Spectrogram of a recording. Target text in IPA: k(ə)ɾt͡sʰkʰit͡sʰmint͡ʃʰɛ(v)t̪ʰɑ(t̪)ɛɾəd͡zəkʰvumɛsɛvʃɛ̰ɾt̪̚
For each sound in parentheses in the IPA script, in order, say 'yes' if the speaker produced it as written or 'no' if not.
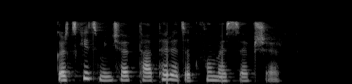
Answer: yes, yes, no

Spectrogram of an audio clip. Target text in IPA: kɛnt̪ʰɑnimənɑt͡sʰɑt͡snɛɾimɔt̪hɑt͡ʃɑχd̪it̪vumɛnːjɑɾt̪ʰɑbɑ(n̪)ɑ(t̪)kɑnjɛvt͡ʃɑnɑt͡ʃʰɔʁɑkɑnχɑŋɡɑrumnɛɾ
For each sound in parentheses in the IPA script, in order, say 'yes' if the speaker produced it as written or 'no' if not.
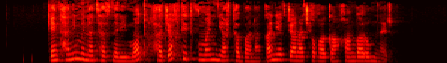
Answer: yes, no

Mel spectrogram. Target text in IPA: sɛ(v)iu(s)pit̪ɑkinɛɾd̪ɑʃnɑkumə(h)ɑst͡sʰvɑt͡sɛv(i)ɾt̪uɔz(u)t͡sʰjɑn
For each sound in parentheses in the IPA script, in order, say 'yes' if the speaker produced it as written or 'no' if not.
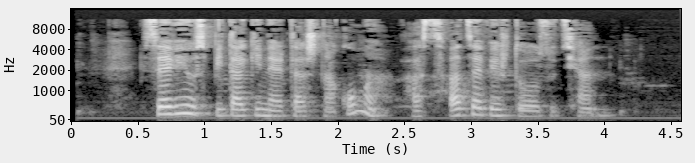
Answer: yes, yes, yes, yes, yes

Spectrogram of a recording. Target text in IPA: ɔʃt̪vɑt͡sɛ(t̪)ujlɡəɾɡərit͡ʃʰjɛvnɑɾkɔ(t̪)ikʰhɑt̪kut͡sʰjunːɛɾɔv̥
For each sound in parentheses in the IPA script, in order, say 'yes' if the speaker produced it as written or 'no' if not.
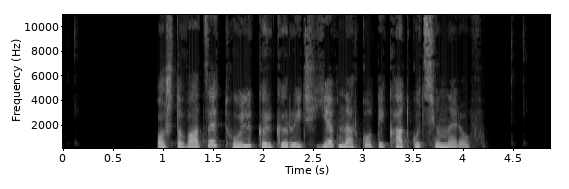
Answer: no, yes

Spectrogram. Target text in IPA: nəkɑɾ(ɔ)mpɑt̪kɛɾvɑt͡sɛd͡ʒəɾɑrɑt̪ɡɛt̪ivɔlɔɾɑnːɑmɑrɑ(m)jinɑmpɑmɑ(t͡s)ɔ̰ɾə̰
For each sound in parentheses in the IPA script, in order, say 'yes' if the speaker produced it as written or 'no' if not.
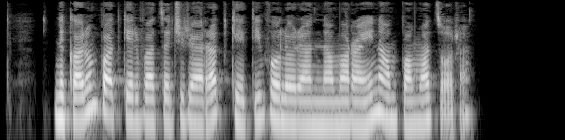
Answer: no, no, yes

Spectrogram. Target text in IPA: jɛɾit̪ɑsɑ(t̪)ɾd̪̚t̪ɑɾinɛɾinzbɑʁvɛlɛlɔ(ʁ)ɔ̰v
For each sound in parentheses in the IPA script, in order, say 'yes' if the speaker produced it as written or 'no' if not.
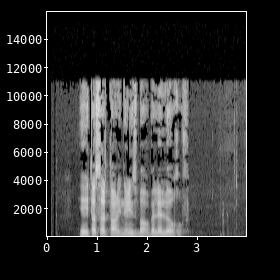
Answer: no, yes

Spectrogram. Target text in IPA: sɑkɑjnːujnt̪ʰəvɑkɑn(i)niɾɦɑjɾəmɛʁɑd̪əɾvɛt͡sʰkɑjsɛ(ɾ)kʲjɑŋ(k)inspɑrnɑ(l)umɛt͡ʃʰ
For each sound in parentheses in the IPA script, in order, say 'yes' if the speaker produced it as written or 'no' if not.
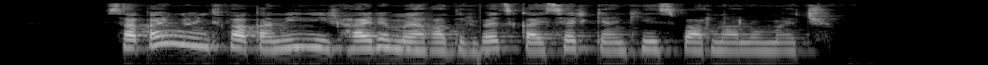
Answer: yes, yes, no, yes

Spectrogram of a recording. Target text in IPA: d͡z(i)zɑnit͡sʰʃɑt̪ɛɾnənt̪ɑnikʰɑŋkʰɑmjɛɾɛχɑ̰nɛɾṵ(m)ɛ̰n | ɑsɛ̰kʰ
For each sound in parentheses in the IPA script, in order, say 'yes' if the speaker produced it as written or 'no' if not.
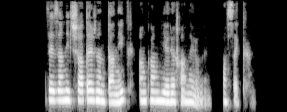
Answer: no, no

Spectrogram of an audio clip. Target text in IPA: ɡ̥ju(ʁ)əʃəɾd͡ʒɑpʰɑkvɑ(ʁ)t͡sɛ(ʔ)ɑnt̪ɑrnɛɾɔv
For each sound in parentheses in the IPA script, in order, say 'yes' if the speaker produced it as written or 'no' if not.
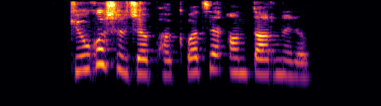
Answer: yes, no, yes

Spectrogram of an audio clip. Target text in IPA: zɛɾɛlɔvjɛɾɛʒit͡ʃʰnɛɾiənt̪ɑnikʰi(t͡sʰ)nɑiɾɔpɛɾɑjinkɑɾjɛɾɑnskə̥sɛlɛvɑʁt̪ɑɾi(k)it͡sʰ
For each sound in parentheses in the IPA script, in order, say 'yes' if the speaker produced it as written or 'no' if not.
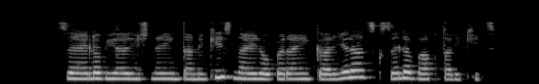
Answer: yes, no

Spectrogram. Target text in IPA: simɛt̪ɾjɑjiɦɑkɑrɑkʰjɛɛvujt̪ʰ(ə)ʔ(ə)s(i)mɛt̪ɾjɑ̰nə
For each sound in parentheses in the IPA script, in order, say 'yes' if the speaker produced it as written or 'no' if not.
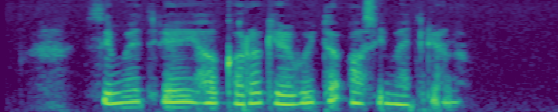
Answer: yes, no, yes

